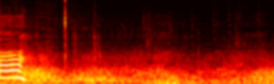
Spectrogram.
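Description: The last of a man's drawn-out shout of 'hey', falling in pitch, then a steady low rumble of wind and water on the open lake with a single sharp click about a second in.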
